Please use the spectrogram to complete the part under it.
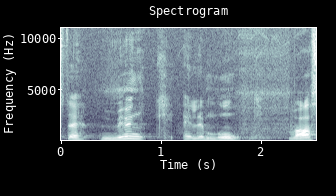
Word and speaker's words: Munch: Så de insisterte på at det skulle uttales Munch.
